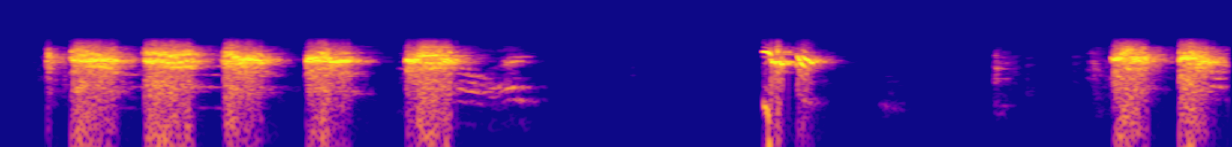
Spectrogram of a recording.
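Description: A caged parakeet calling: a run of five loud, harsh screeches about half a second apart, then a short call a couple of seconds later and two more screeches near the end.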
